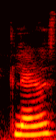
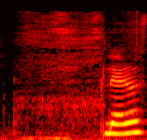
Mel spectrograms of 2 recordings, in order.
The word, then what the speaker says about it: Clairaut: आप देखें, फिर आपको क्लेरर्स थ्योरम भी समझ में आएगा। तो आज हम करेंगे अपने इस आर्टिकल में क्लेरर्स थ्योरम। क्लेरर्स थ्योरम में हम टी को प्रोनाउंस नहीं करते, हम क्लेरो पढ़ते हैं।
